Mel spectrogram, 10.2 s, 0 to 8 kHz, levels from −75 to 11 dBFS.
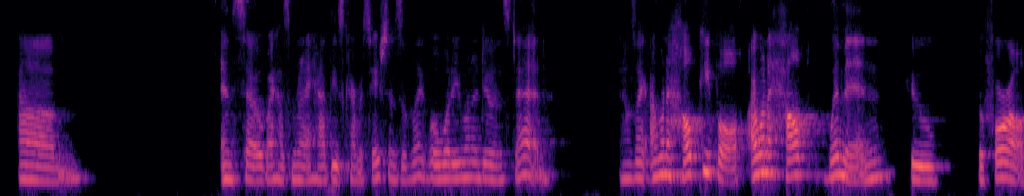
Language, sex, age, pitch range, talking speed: English, female, 20-39, 170-210 Hz, 215 wpm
